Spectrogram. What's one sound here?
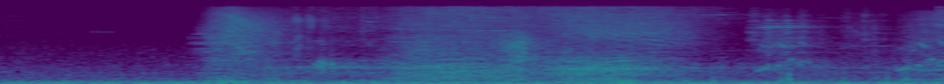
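A bright magical shimmer whooshes up and swirls.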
